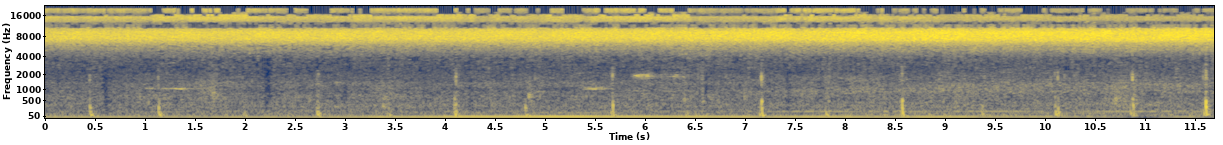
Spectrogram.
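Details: Cicadas in song after the rain on a morning climb up a mountain, a continuous shrill hissing buzz filling the background, with footsteps crunching about every second and a couple of brief faint tonal chirps.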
